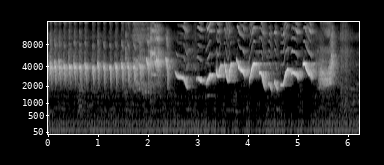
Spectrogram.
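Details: Loud sooty-headed bulbul singing vigorously: a fast series of short, evenly spaced high notes runs into a rich, varied warble of sliding whistles. A low hum runs underneath.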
